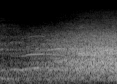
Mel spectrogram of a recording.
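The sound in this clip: Crowd at a political campaign rally yelling back in unison, a dense wash of many voices that swells steadily louder over a brief moment.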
